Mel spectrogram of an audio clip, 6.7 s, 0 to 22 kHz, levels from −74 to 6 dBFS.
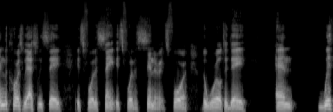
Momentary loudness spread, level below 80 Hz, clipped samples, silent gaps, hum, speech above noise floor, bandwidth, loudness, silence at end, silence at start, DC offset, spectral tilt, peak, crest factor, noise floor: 10 LU; -58 dBFS; under 0.1%; none; none; 47 dB; 19.5 kHz; -24 LUFS; 0 s; 0 s; under 0.1%; -5 dB/octave; -4 dBFS; 18 dB; -70 dBFS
